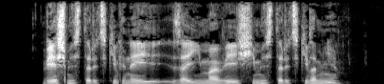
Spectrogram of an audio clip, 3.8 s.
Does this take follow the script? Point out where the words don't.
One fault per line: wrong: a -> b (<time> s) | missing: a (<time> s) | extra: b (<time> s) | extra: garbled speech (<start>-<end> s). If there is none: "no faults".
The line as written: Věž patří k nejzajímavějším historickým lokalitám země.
wrong: patří -> historickým (0.7 s)
missing: lokalitám (3.1 s)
